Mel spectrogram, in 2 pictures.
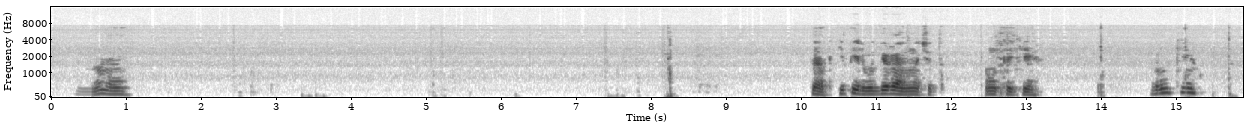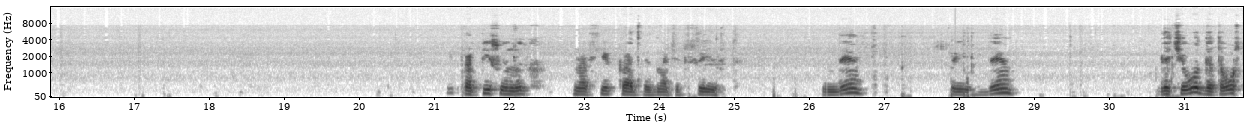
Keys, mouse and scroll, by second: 3.3 r, 7.3 a, 8.3 i, 11.4-12.5 drag, 14.0-15.3 drag, 15.9-17.1 shift+drag, 21.3 click, 25.5 shift+d.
